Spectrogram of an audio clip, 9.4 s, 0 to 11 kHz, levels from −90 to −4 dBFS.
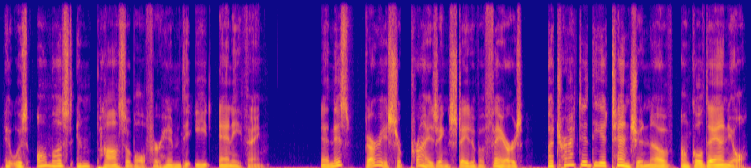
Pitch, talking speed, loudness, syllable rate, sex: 125 Hz, 140 wpm, -19 LUFS, 4.9 syllables/s, male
